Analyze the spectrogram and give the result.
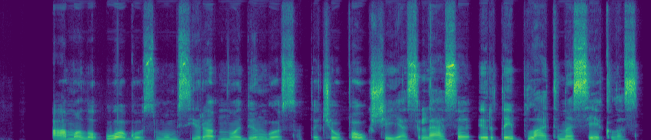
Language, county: Lithuanian, Marijampolė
